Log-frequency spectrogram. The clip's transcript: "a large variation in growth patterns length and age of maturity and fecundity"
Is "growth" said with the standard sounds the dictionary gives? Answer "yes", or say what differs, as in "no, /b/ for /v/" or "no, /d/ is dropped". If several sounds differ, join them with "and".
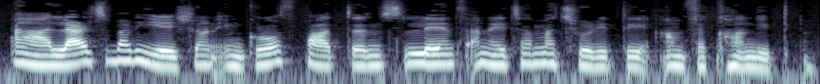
no, /t/ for /θ/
